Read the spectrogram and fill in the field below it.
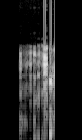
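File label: Police Southwest District Dispatch, p25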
